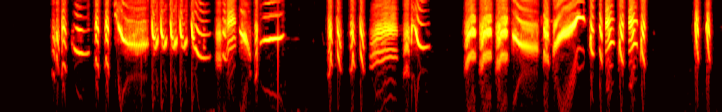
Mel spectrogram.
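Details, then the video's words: A European serin sings a fast, high, jingling song of glassy buzzy trills and sharp chirps, delivered in rapid bursts with brief pauses. "تغريد طائر التفاحي"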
